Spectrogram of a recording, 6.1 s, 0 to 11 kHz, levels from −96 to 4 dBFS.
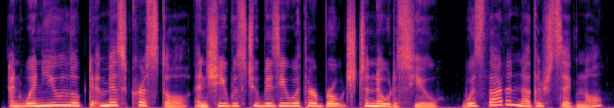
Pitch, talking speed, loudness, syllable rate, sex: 250 Hz, 215 wpm, -15 LUFS, 5.2 syllables/s, female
